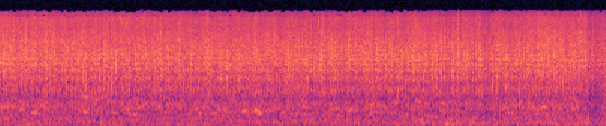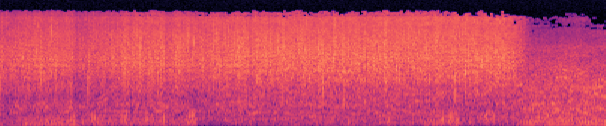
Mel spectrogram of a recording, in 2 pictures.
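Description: Water from fountain jets splashes steadily onto wet paving.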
